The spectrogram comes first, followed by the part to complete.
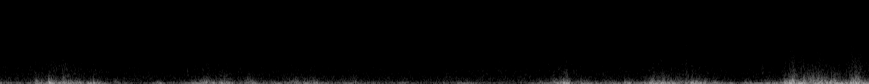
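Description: Wind buffeting the microphone in uneven low gusts, easing off in the middle and picking up again over the last few seconds.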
